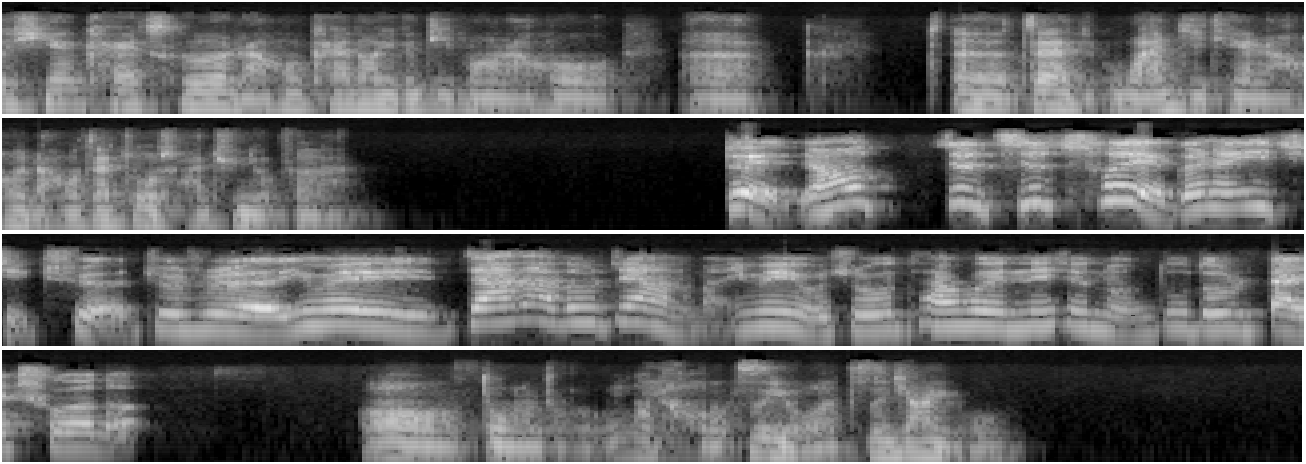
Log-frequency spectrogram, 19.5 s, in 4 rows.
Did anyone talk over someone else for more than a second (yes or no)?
no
